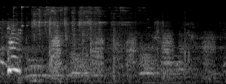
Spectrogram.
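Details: Oscar, a red-nose pit bull, brought into a garden to mate again with a chocolate red-nose female named Müdür. A sharp, high, tonal yelp sounds at the very start, followed by soft murmurs and quiet human speech.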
